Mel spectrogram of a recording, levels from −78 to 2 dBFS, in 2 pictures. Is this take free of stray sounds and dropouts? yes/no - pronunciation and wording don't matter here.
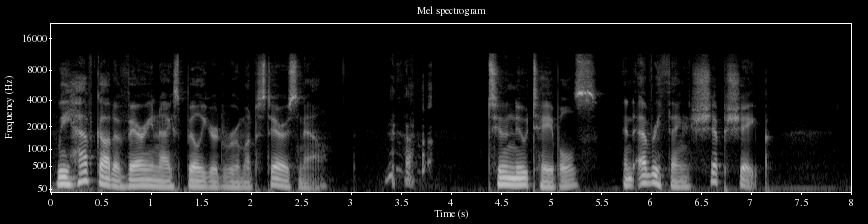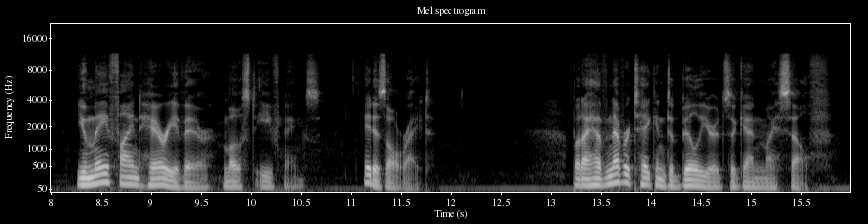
no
